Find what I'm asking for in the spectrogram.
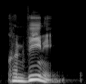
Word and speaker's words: konbini: Konbini, konbini, if I guess we made it to English. Konbini, which is four syllables, is actually short for? – Convenience store.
